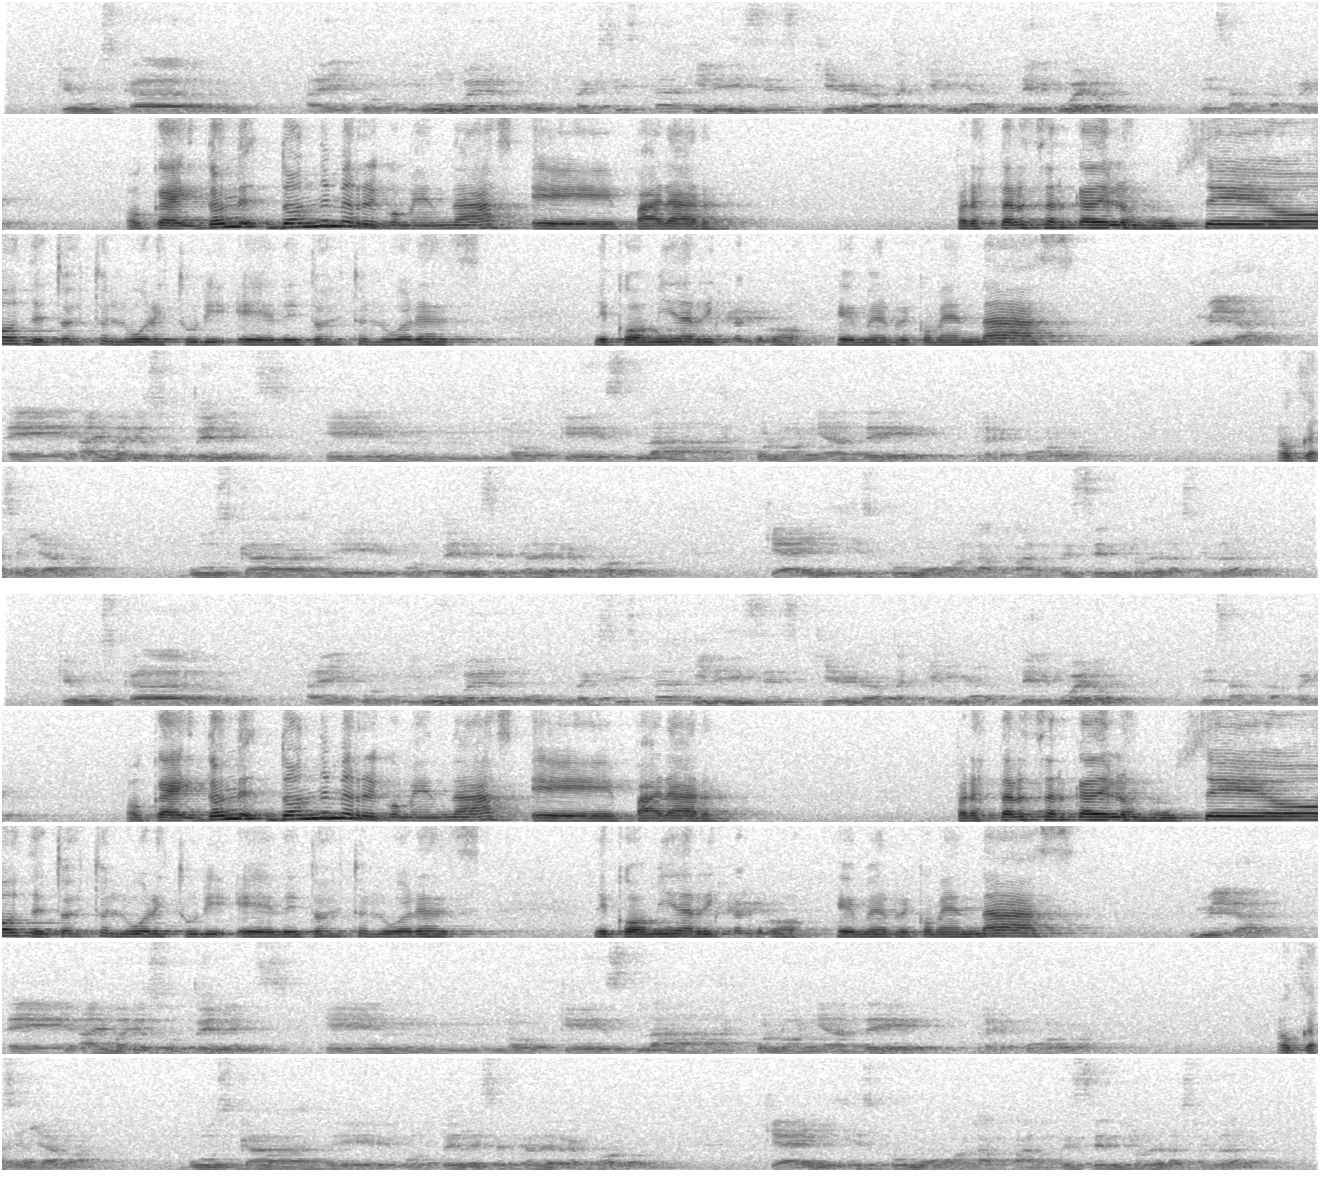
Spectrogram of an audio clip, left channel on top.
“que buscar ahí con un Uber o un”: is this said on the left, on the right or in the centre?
Left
